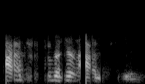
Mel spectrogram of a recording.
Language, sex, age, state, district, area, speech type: Maithili, male, 60+, Bihar, Samastipur, rural, conversation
